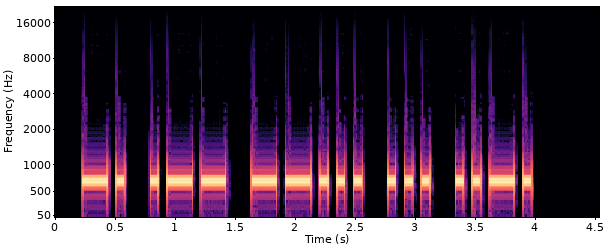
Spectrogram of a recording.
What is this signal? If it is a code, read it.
Morse code, heard as a keyed tone, about 17 wpm, 700 Hz. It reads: NW7SF
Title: USA Call Signs - 5 Characters - Repeated 3x - 17wpm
